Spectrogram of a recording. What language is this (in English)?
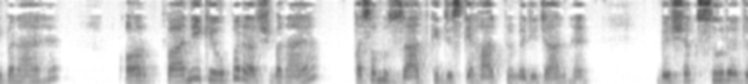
Urdu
